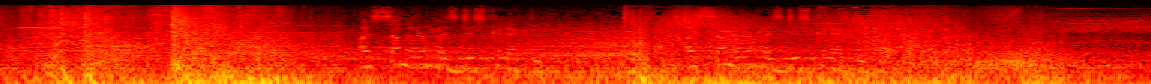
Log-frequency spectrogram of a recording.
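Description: Game spell effects crackle and whoosh in a fight.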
